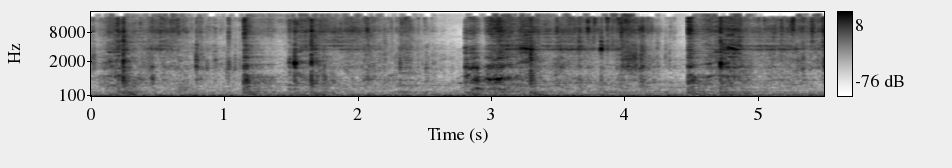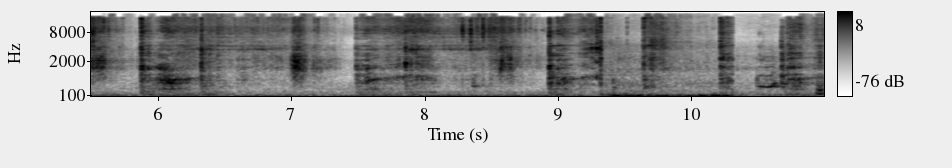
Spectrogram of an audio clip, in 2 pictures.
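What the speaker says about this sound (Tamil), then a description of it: "மீடியம் ஃப்ளேம்லேயே வச்சு ஃப்ரை பண்ணுங்கள்" Whole spices for homemade garam masala dry-roasting in a pan over a medium flame, stirred with a utensil that scrapes and rattles in uneven bursts over a faint background sizzle, with brief quiet gaps between strokes.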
